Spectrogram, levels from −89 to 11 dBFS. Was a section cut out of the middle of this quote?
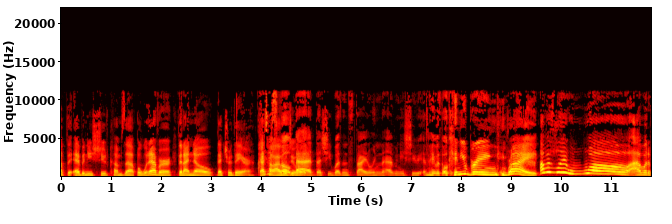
yes; 3 cuts; at 2.3 s, 3.1 s, 7.6 s

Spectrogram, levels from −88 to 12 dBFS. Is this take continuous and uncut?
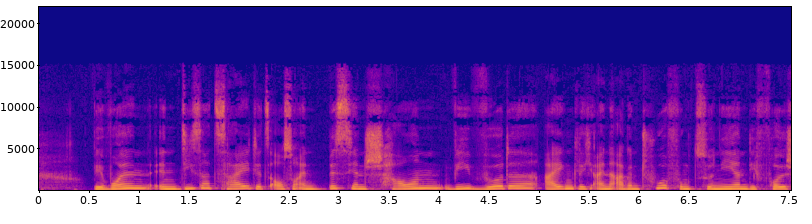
yes; 0 cuts

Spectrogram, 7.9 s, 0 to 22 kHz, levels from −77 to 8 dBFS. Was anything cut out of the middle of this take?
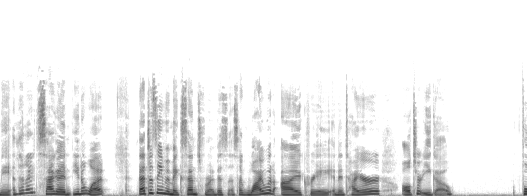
no; 0 cuts

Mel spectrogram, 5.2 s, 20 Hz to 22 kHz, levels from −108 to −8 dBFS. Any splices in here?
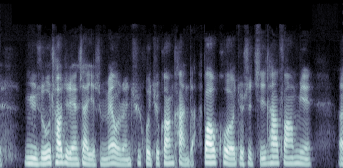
yes; 1 cut; at 3.0 s

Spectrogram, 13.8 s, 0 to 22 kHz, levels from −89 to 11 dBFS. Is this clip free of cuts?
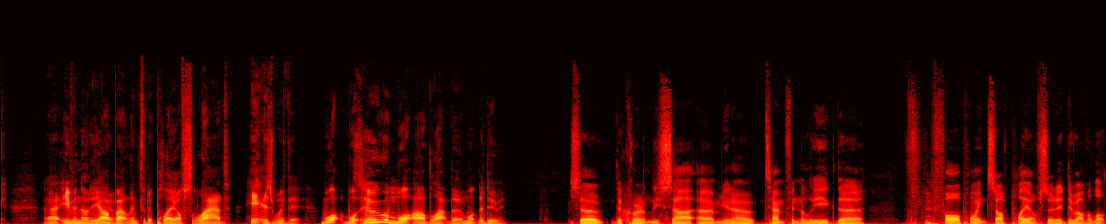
yes; 0 cuts

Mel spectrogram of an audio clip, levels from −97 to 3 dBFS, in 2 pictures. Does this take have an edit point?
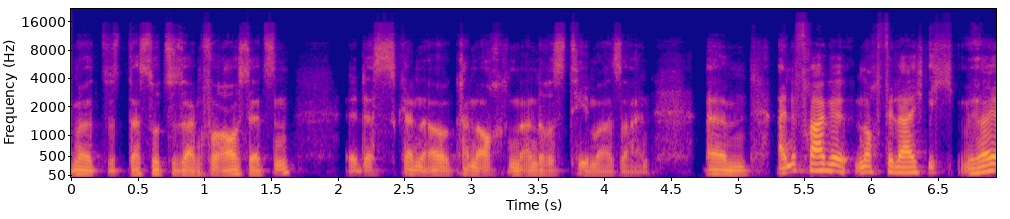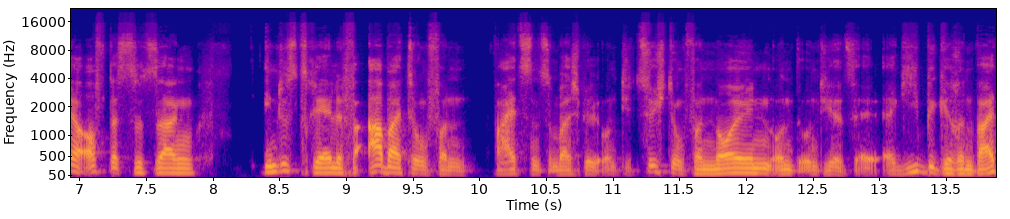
no; 0 cuts

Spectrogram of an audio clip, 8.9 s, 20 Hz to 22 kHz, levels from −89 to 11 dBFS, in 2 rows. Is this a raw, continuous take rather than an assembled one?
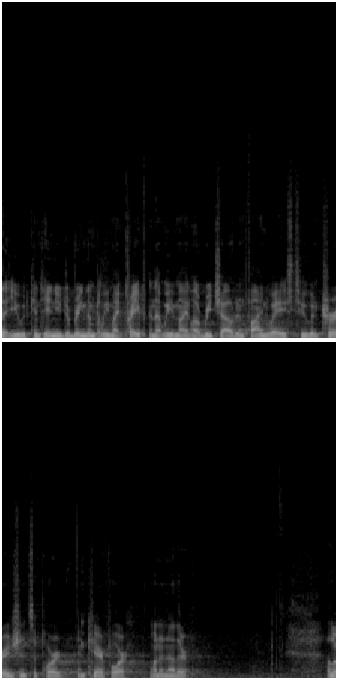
no; 3 cuts; at 1.3 s, 1.9 s, 2.5 s

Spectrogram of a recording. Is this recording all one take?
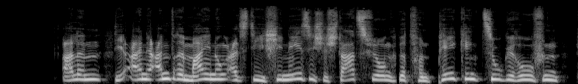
no; 2 cuts; at 1.1 s, 3.9 s

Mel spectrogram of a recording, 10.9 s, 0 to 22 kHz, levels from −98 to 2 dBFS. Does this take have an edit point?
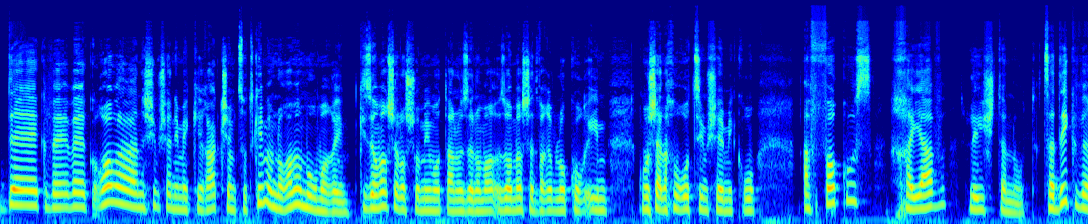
yes; 1 cut; at 3.5 s

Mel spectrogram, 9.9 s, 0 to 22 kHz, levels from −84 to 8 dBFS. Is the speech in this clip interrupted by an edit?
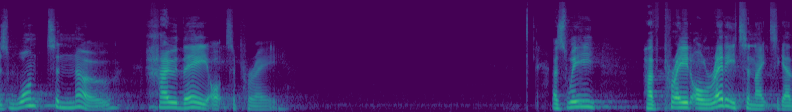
no; 0 cuts

